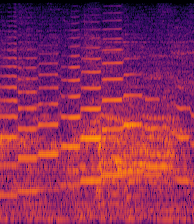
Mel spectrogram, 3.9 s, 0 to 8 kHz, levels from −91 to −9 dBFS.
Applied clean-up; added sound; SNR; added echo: none; Trumpet; -2 dB; reverberation time 1.1 s.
